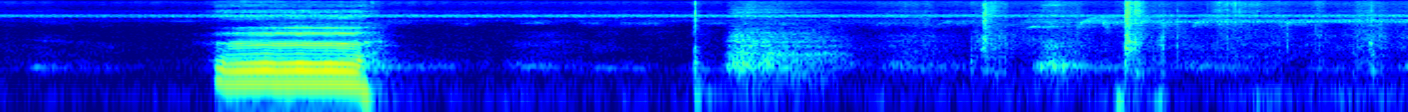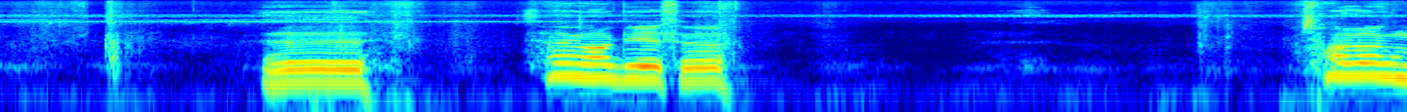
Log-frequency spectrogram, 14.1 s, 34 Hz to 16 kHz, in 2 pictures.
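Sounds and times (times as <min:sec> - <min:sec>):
insect trilling: 0:00.6 - 0:14.0
light clicks and scuffs: 0:13.0 - 0:13.7.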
